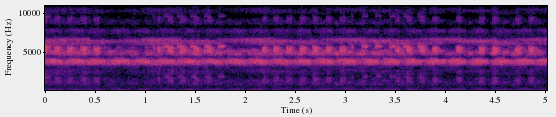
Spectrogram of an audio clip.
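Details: Several insects singing in a Japanese garden in autumn as dawn nears; layered shrill high-pitched trills hold steady while quicker rhythmic chirps pulse underneath, no other sounds.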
